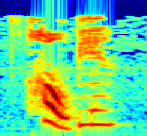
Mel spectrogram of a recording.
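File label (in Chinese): "后边", Mandarin; chinese-flashcards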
